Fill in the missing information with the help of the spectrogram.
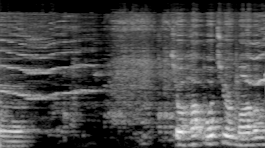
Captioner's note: pause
